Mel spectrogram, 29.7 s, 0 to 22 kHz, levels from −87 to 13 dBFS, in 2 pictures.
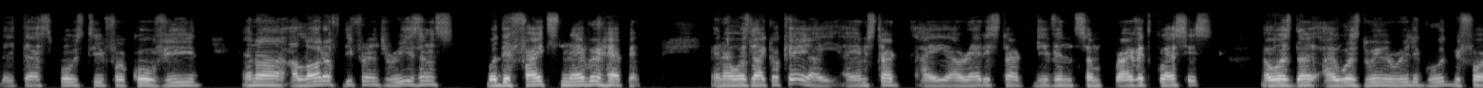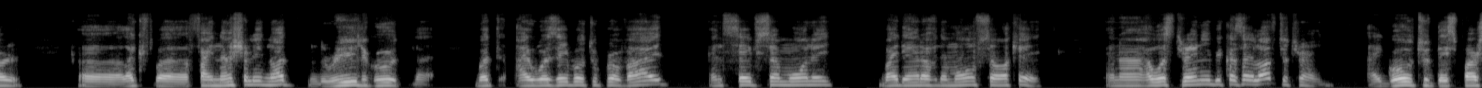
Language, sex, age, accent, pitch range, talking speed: English, male, 20-39, Brazilian, 135-160 Hz, 165 wpm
